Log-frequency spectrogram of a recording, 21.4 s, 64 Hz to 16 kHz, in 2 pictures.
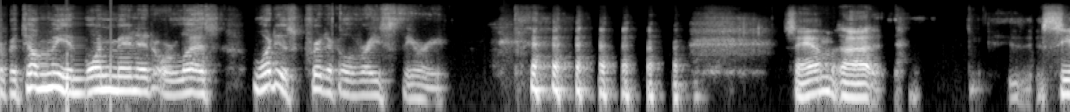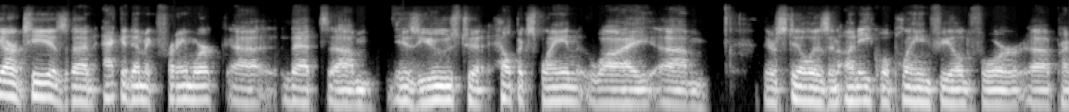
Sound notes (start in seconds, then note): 7.7 laughs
